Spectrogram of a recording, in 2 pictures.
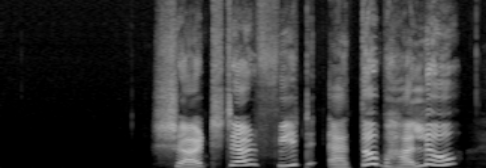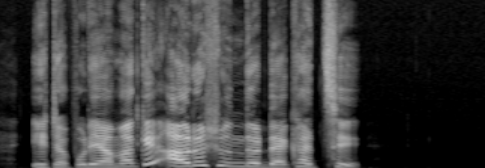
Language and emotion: Bengali, happy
